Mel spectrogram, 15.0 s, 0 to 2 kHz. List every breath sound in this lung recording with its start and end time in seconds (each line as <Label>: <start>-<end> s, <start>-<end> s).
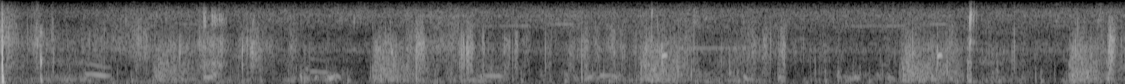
Inhalation: 1.97-2.96 s, 4.92-5.90 s, 8.52-9.51 s, 12.01-13.00 s
Wheeze: 1.01-1.44 s, 6.36-6.79 s, 8.71-8.99 s, 12.45-12.73 s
